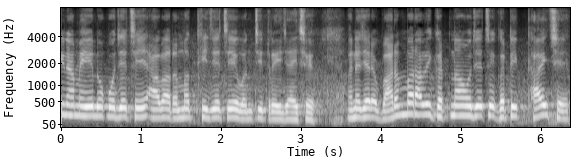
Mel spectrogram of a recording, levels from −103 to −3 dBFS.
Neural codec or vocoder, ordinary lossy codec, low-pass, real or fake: codec, 16 kHz, 4 kbps, X-Codec, HuBERT features, trained on balanced general audio; none; none; fake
